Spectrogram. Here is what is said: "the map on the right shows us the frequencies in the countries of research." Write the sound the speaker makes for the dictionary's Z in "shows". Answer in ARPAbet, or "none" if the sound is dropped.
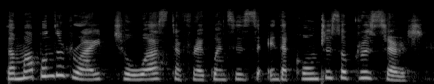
none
